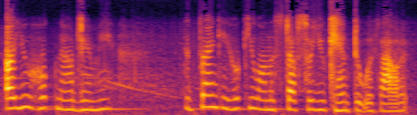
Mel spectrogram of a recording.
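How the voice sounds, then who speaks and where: A woman's voice: a little high, brisk, fairly bright tone, slight background noise. An actress playing an anxious, devoted young woman in an old crime radio drama, with an American accent and an earnest, pleading, emotional delivery. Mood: pleading, worried. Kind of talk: mid-century American crime radio drama acting, confessional narration and dialogue.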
